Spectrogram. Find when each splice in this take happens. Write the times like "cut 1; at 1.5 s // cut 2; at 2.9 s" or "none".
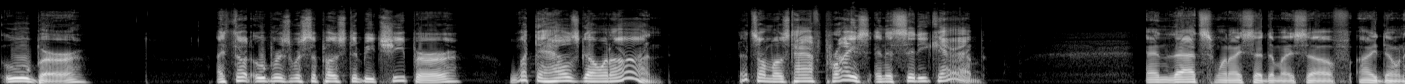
none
